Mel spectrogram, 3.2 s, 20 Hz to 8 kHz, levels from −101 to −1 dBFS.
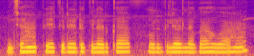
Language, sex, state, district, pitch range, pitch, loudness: Hindi, female, Jharkhand, Ranchi, 180-185 Hz, 180 Hz, -14 LUFS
